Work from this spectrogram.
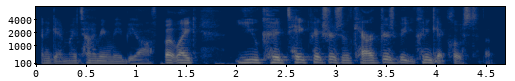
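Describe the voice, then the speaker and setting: A man's voice: mid-range voice, quick pace, a little mellow, husky. Guy in his 40s, podcast guest, rambly chatty storyteller, lots of likes and rights. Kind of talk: casual interview chat.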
